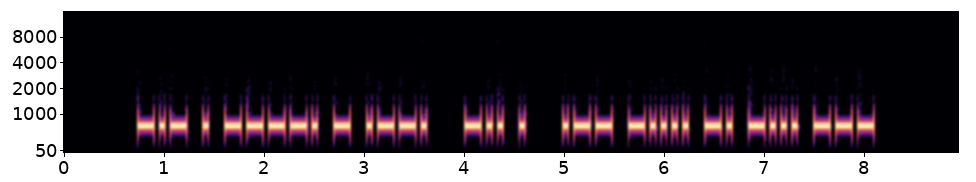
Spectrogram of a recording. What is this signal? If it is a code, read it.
Morse code, heard as a keyed tone, about 22 wpm, 700 Hz. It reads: KE9TP DE W6NBO
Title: USA Callsign DE Callsign - 5 Characters - 22wpm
